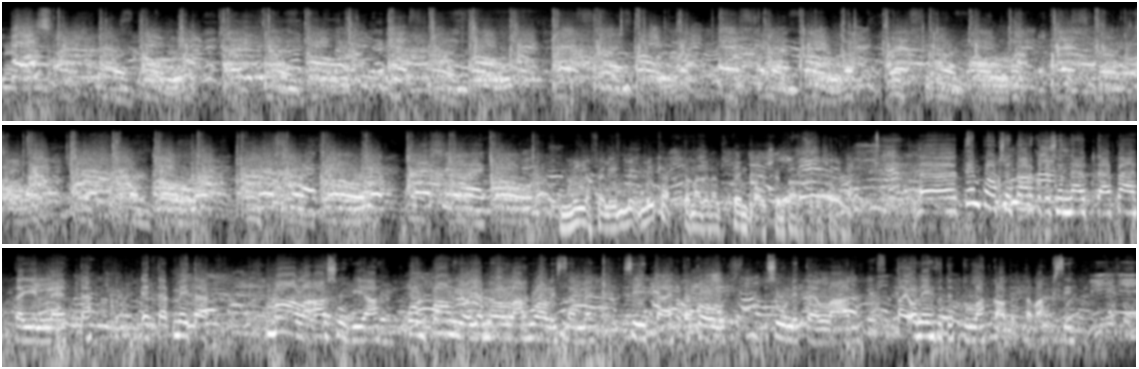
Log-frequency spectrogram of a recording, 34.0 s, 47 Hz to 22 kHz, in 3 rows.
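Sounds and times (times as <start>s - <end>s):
children shouting together: 15.8s - 20.5s, 33.5s - 34.0s.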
